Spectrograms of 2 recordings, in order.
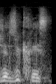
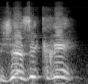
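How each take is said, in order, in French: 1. 'Christ' se termine par ses consonnes finales prononcées. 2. 'Christ' se termine par une voyelle nue, comme 'crie'. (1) "laissez-nous Jésus-Christ là" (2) "D'autres aiment dire Jésus crie. Il crie quoi?"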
